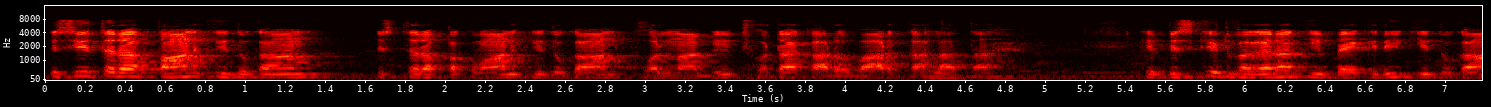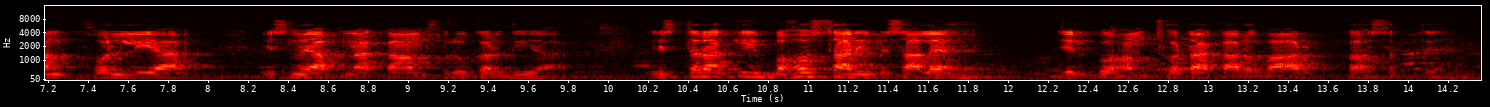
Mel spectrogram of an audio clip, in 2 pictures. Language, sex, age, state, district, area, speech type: Urdu, male, 45-60, Bihar, Araria, rural, spontaneous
